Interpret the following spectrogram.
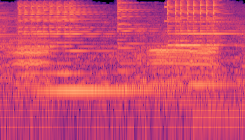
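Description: Goats and sheep bleating, with two wavering calls, over background music.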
